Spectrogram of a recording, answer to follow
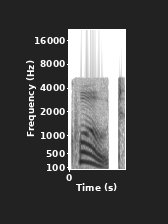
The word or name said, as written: quote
